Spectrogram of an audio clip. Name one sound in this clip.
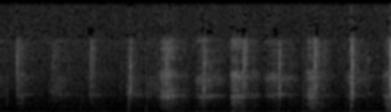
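Footsteps run across hard dirt, coming closer.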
